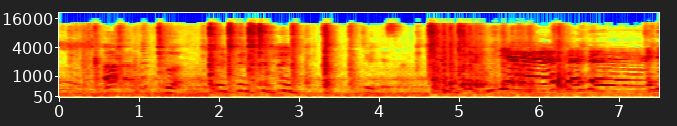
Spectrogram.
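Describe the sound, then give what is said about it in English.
A toy hammer pounds repeatedly in an irregular series of sharp knocks, with voices and a brief squeaky, sing-song sound near the end. “Oh, and you want the hammer? There it is, hammer.”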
